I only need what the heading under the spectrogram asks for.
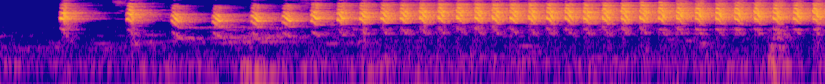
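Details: Long-tailed shrike singing in fighting mode with sparrow-type notes: a few separate scratchy chirps that accelerate into a fast, steady rattling chatter.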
